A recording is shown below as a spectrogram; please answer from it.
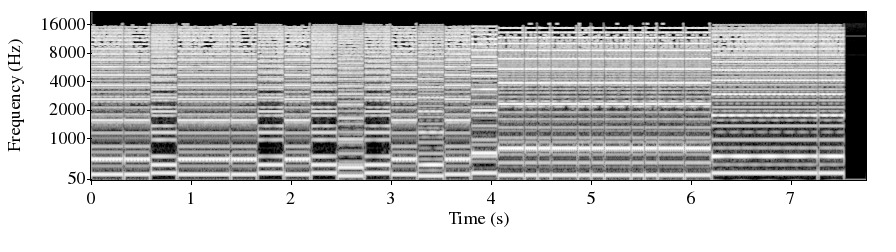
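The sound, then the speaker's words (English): An electronic theme tune plays on a computer game's title screen, where difficulty and number of droids are set. Buzzy, synthetic square-wave tones step quickly between notes, then settle into longer held notes. It stays loud and steady throughout, with no voices. “And it plays the theme song, which sounds like this.”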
